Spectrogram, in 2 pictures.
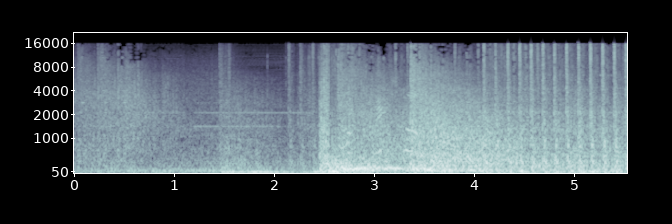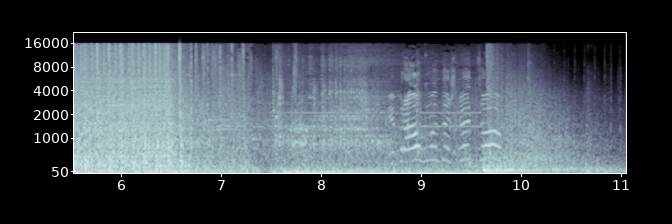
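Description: A tank engine rumbles loudly.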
